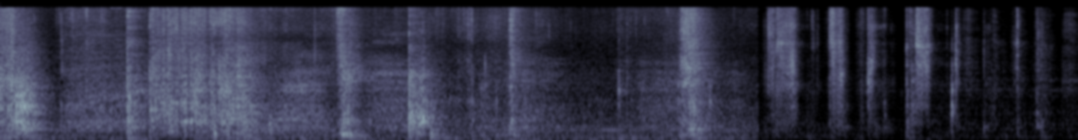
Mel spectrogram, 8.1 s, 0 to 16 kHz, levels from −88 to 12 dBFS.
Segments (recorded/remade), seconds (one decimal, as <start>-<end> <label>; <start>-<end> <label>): 0.0-1.2 recorded; 1.2-2.8 remade; 2.8-5.6 recorded; 5.6-7.2 remade; 7.2-8.1 recorded

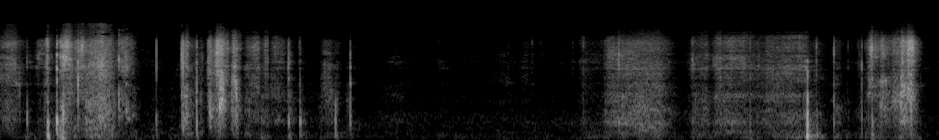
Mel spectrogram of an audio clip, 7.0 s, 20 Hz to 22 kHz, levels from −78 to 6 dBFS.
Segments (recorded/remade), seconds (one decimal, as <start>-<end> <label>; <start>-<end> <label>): 0.0-0.7 remade; 0.7-1.4 recorded; 1.4-7.0 remade

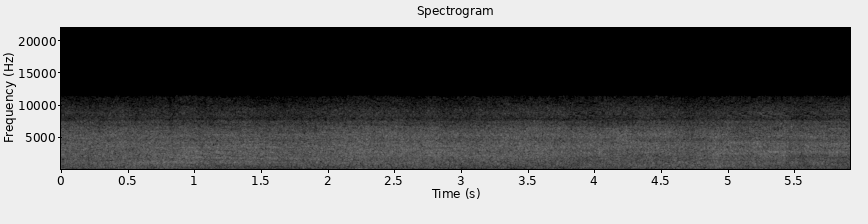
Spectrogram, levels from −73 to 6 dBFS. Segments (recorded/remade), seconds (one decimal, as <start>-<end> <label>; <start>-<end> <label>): 0.0-3.8 recorded; 3.8-4.3 remade; 4.3-5.0 recorded; 5.0-5.9 remade

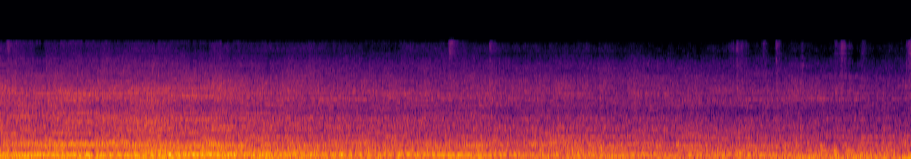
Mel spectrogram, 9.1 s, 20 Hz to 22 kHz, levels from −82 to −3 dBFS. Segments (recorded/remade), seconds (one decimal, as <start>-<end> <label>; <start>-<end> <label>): 0.0-9.1 remade

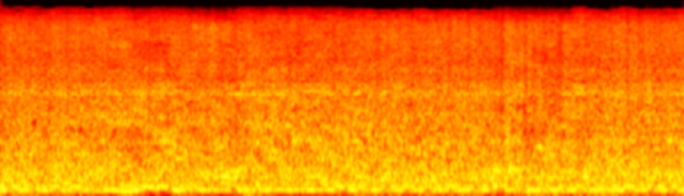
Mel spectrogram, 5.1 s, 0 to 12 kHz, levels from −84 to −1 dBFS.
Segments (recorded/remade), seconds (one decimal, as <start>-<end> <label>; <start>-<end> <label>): 0.0-0.7 recorded; 0.7-2.6 remade; 2.6-3.7 recorded; 3.7-4.4 remade; 4.4-5.1 recorded

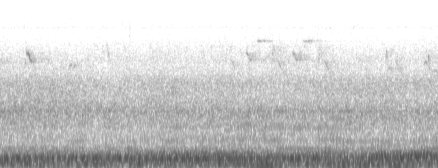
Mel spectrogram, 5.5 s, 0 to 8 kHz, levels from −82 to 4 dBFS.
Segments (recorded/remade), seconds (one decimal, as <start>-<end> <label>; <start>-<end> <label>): 0.0-5.5 recorded

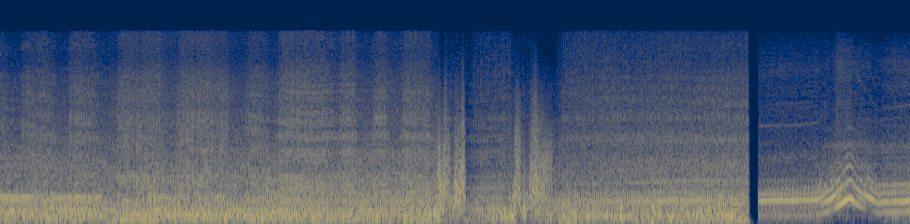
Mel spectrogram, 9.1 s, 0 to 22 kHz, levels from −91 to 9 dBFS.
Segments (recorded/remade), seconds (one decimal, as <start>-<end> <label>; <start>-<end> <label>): 0.0-1.1 recorded; 1.1-2.5 remade; 2.5-9.1 recorded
